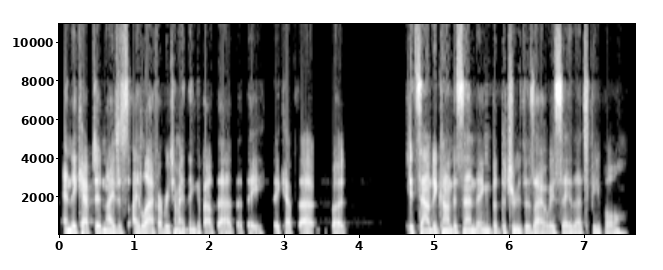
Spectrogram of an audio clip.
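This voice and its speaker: A woman with a New York accent, talking casually as a podcast guest, animated and quick to laugh with fast asides. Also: rumbling low, gravelly, husky, dry recording. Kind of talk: casual conversation.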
